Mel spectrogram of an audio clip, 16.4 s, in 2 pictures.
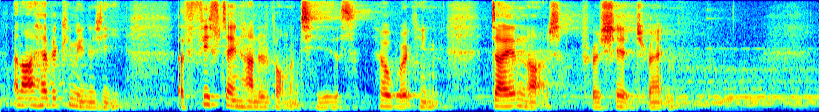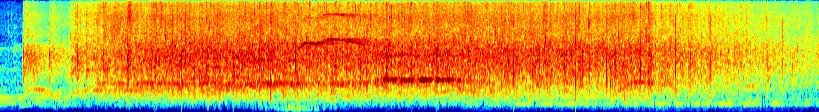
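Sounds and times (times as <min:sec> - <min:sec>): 
speech: 0:00.1 - 0:07.2
crowd cheering and applauding: 0:08.4 - 0:16.3.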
